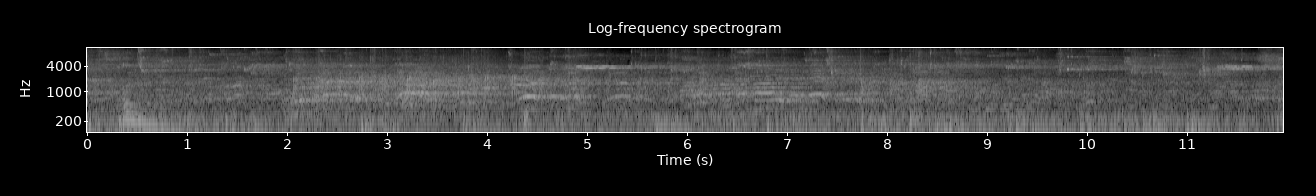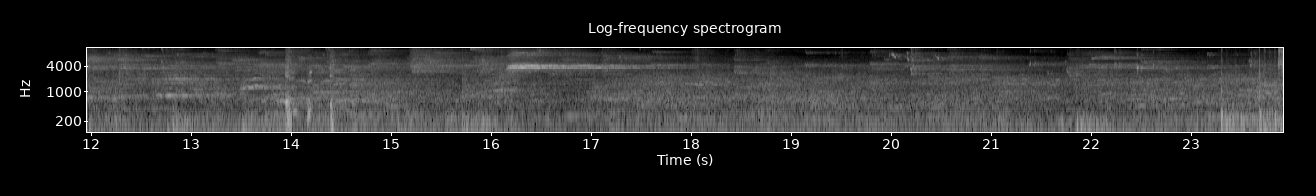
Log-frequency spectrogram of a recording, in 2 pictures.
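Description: Basketball game in a large echoing gym: voices of players and spectators talking and calling out, short high whistle blasts three times, the loudest about 16 seconds in, and a couple of sharp ball bounces around 14 seconds.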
